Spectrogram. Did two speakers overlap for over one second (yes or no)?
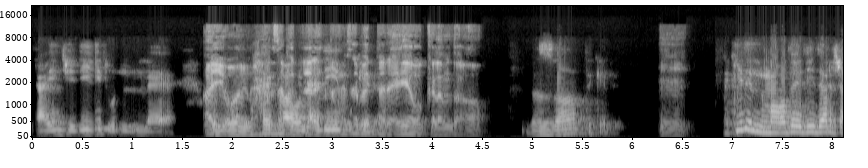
yes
